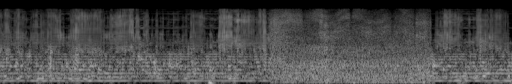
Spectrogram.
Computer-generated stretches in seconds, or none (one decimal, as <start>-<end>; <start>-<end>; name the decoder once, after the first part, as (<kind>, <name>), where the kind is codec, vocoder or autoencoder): 0.0-2.7 (vocoder, BigVGAN v2); 4.3-5.1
